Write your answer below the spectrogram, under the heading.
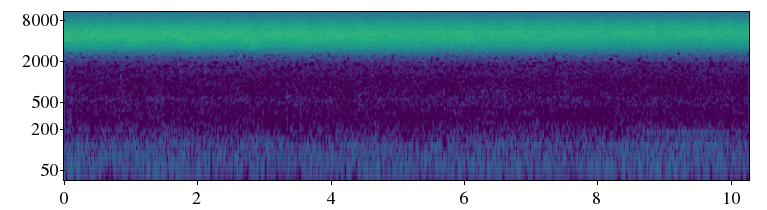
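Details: Chorus of noisy cicadas by a woodland creek in midsummer, warm and humid: an unbroken, hissing high-pitched buzz holding at the same level throughout, nothing else standing out.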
